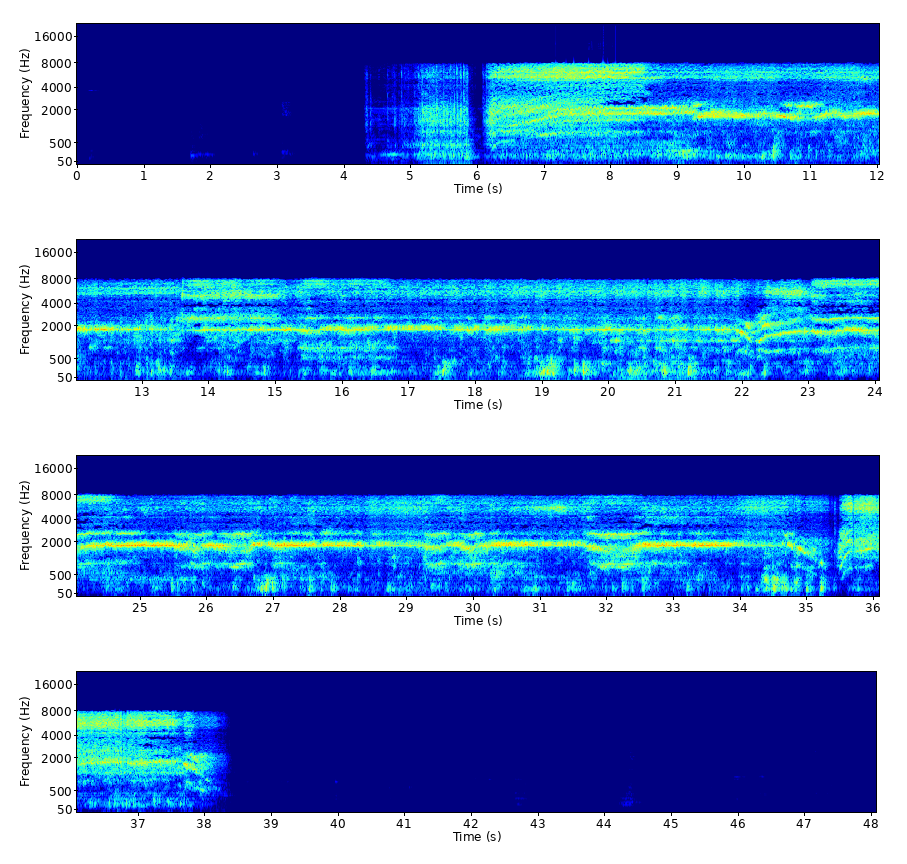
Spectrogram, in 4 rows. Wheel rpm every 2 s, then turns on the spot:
0, 0, 10, 140, 210, 230, 230, 230, 230, 230, 230, 210, 220, 230, 230, 230, 230, 130, 180, 20, 0, 0, 0, 0.
none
